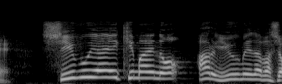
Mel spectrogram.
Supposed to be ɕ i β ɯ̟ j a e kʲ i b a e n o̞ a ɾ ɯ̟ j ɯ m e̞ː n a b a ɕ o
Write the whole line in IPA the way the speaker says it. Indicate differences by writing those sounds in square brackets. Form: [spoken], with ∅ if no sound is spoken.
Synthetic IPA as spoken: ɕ i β ɯ̟ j a e kʲ i [m] a e n o̞ a ɾ ɯ̟ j [ɯː] m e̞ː n a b a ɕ o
